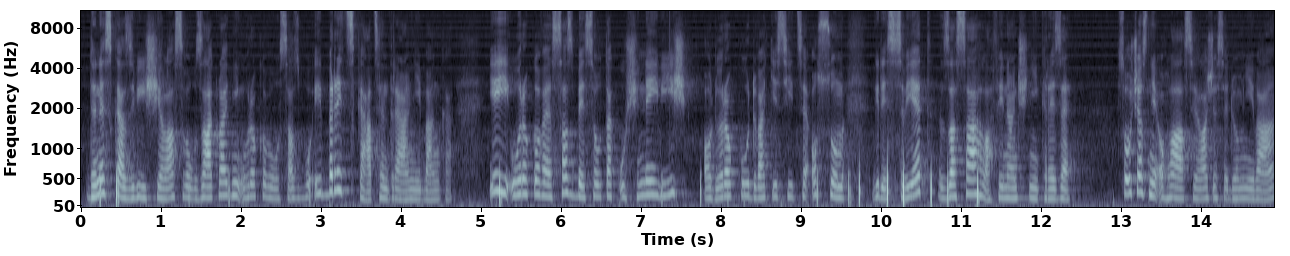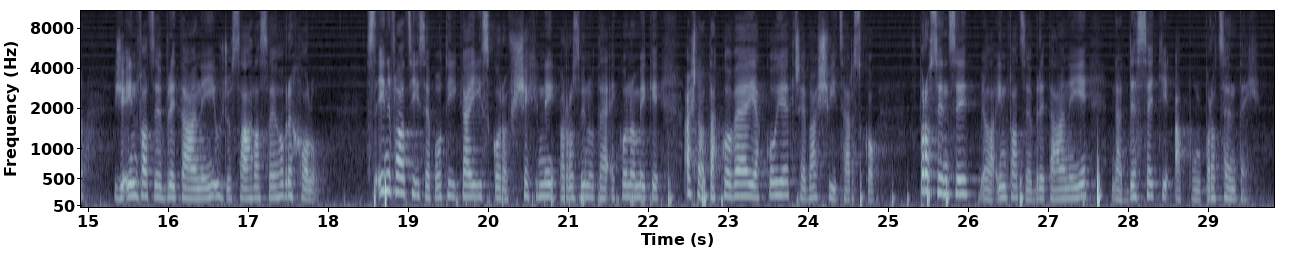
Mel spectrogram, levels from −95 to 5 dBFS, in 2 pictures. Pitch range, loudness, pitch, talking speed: 170-205 Hz, -32 LUFS, 185 Hz, 125 wpm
